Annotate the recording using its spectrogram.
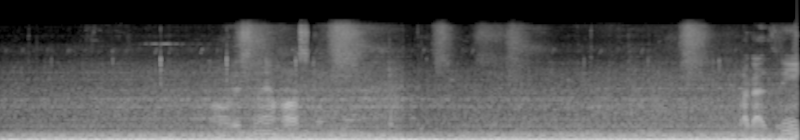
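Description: Heavy vehicle's engine running with a steady low drone, heard from inside the cab as it creeps slowly down a ramp onto a river ferry, with several short hisses through it.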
